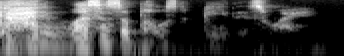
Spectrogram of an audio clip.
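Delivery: very quiet, barely audible whisper through tears. Recalling crying out to god alone in a dark closet, whispering. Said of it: "just whispering".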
